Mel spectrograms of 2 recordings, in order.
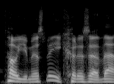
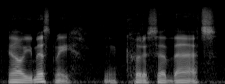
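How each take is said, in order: First: It is said in a light, joking tone. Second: It is said in a passive-aggressive tone. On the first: The remark is a friendly tease. "kinda like a joking one" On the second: The remark hides resentment. "the more, like, passive-aggressive option"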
